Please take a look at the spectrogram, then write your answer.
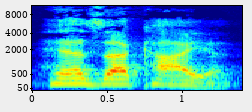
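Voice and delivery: "Hezekiah" slow and high, syllable by syllable; slow teaching pronunciation. Shown as a demonstration. Preacher has congregation say it along, "Hezekiah" in slow syllables. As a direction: spell out "Hezekiah" by sound for repeating. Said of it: "Can you say that?".

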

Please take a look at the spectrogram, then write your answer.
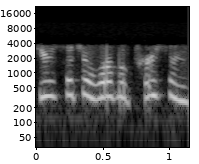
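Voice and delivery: a hint of an outraged high shout; retold yelling. Friends defending her to the group, mild mock yell. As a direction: scold them, lightly performed. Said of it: "I hear them yelling".

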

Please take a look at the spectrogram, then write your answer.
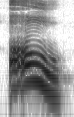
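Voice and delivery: high, dismayed oh. Acted. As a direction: cry out in dismay. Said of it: "said the gingerbread man".

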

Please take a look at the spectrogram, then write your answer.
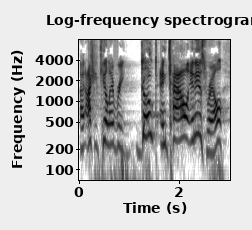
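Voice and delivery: high, exasperated-sounding protest; acted protest. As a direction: argue back at God, pitch climbing. Moses protesting to God in story.

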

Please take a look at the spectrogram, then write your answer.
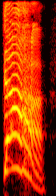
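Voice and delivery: sudden high-pitched mock cry of fright; startled yelp, retold. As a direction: re-enact a jolt of shock. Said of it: "my whole body just reacted".

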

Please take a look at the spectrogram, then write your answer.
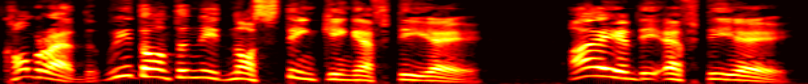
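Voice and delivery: mock Russian strongman in a bad Russian accent. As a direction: boom it like a cartoon Russian dictator. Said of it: "that's my bad Russian accent".

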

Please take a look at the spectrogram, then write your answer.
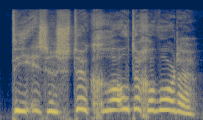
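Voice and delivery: surprised remark. Acted. Alice remarks on the queen.

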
